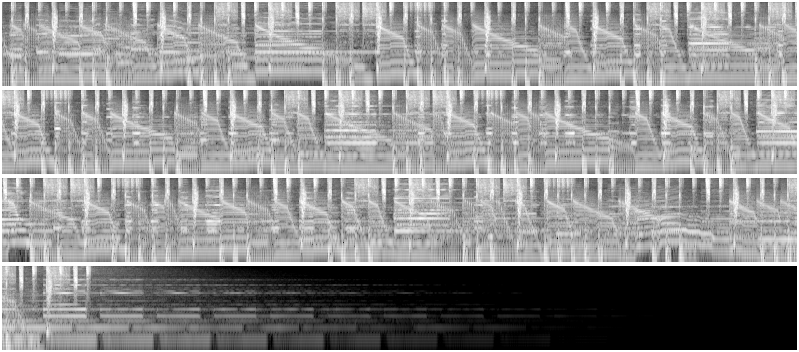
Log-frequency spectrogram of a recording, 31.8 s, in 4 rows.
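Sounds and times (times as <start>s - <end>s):
clunky funk music: 0.0s - 24.8s.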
